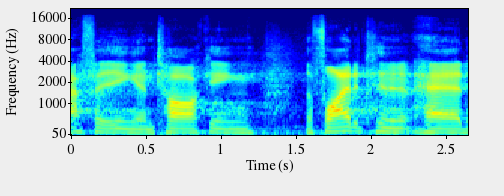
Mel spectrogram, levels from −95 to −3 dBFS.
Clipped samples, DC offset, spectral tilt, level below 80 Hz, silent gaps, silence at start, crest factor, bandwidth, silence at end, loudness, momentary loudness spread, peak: under 0.1%; under 0.1%; -2.5 dB/octave; -72 dBFS; none; 0 s; 22 dB; 18 kHz; 0 s; -35 LUFS; 15 LU; -16 dBFS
